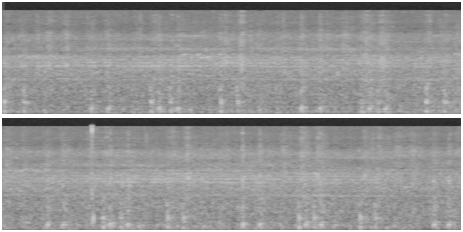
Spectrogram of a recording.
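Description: ICE high-speed train rolling slowly past, its wheels knocking irregularly over rail joints and points, several knocks a second, over a steady rumble.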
